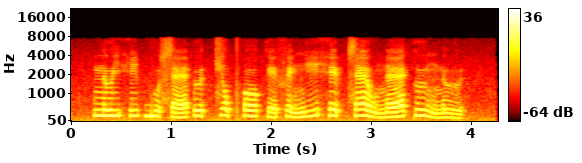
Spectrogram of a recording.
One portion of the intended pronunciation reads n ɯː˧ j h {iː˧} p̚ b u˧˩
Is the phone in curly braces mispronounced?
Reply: no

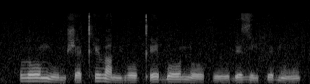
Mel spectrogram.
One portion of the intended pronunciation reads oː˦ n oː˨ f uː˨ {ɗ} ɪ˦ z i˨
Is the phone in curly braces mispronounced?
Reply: no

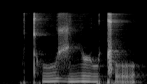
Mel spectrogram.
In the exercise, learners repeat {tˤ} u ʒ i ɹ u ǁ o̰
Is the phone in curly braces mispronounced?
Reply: yes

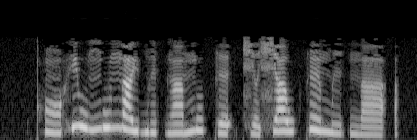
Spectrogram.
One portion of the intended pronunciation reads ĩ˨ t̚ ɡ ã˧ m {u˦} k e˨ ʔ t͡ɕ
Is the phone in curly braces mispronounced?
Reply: no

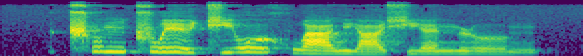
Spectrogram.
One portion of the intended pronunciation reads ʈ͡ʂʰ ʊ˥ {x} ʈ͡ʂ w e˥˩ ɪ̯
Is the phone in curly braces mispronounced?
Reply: yes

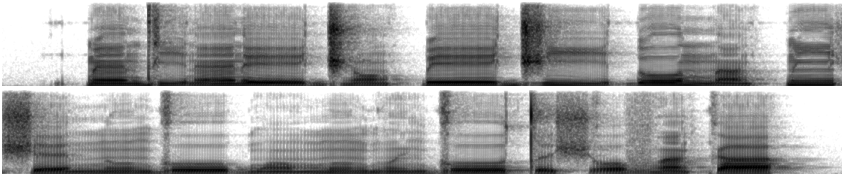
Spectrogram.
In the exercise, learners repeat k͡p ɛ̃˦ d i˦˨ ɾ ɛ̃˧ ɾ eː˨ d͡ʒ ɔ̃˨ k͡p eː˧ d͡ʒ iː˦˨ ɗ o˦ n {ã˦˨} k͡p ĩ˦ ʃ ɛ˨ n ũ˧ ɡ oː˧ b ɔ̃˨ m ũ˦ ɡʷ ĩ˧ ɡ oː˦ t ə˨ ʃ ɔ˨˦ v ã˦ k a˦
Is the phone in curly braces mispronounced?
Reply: yes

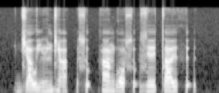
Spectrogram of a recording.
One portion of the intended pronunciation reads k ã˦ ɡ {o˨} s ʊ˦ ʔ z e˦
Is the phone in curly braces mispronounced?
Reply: yes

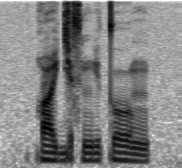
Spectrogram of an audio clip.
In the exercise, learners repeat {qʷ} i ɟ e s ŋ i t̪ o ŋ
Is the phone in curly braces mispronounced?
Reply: no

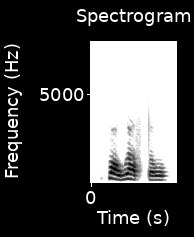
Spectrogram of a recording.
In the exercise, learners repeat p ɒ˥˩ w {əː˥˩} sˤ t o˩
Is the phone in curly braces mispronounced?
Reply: no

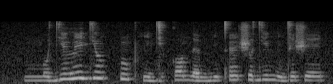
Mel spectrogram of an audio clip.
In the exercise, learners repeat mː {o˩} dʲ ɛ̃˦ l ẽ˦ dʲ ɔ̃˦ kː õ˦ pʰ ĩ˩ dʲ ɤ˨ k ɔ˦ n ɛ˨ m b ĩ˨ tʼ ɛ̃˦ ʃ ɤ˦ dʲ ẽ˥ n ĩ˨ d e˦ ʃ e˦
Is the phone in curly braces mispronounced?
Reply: no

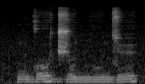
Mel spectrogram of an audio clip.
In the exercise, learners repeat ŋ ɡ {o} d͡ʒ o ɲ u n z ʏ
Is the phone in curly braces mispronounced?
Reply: no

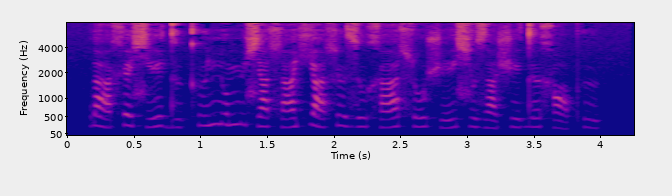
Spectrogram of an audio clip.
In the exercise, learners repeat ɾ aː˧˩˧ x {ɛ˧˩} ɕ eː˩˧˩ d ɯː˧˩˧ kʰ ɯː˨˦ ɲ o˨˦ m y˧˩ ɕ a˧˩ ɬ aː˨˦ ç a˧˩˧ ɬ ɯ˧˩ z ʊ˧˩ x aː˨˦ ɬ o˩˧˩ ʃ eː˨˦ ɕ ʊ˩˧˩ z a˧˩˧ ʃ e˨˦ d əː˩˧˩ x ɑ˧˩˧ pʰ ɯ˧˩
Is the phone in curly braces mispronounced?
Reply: no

